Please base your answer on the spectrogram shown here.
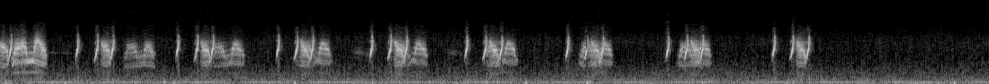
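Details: Common quail repeating harsh, buzzy bursts with slender high clicks, roughly one per second in loose groups, over a steady low electrical hum.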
